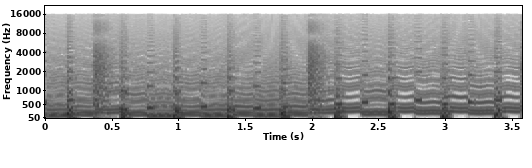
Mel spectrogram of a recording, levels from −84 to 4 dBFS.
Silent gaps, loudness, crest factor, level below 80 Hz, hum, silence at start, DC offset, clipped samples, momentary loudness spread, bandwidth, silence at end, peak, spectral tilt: none; -18 LUFS; 14 dB; -28 dBFS; none; 0 s; under 0.1%; under 0.1%; 2 LU; 16.5 kHz; 0 s; -2 dBFS; -5 dB/octave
